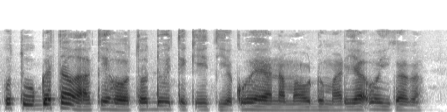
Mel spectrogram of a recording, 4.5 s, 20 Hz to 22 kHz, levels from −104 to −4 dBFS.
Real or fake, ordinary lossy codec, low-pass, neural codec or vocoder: real; MP3, 48 kbps; 7.2 kHz; none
